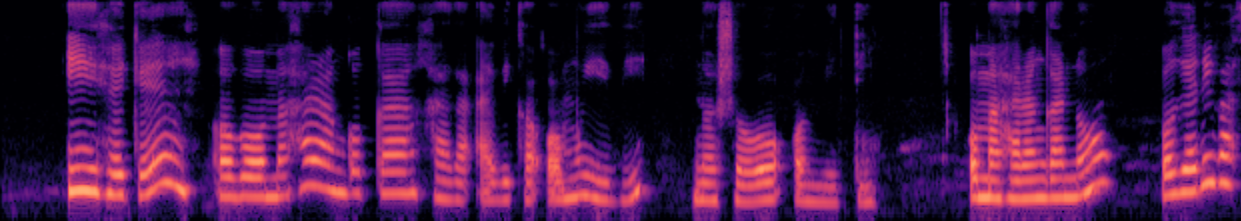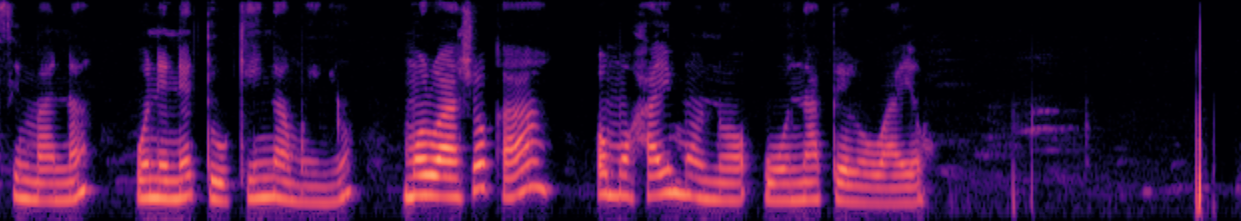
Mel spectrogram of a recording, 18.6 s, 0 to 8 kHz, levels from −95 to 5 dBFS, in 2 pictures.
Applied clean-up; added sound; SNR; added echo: none; none; none; none.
